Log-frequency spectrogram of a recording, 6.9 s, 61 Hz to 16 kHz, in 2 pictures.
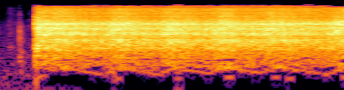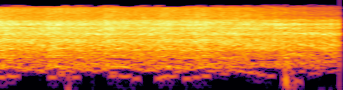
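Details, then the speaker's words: Einhell BBH 850/1 rotary hammer (850 W) after new brushes and a gearbox regrease with a liquid gasket for a leak: an even high-pitched buzzing rattle that starts sharply and holds steady, with slight brush sparking while bedding in. Hammer mode works normally. "nghe thấy tiếng đấm Máy khoan búa hoạt động."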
